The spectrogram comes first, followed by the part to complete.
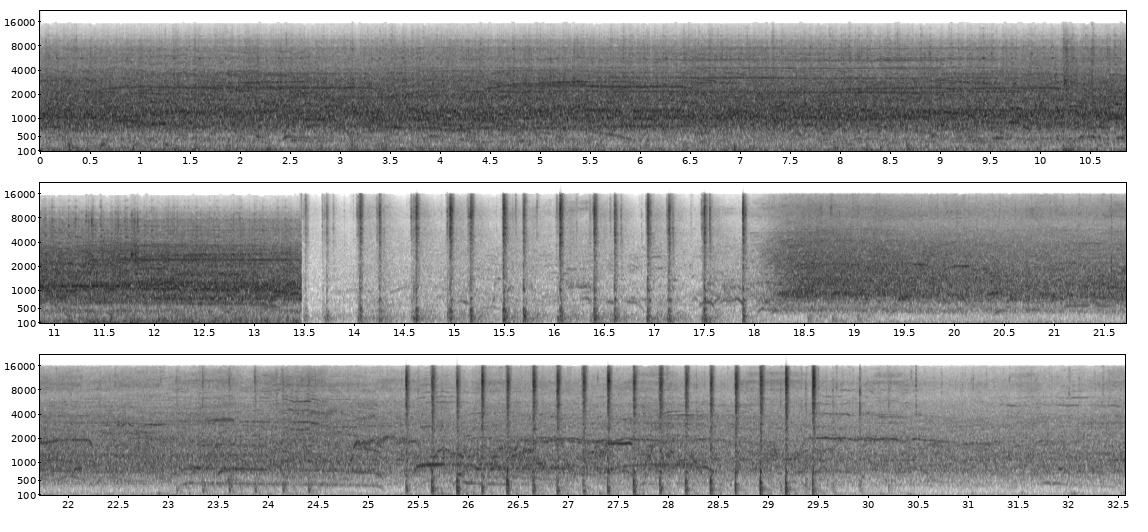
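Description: Ice hockey arena crowd: a loud, dense roar of voices and cheering that drops off suddenly about halfway through into steady rhythmic clapping, about three or four claps a second. The crowd noise then returns, and near the end another run of rhythmic clapping starts.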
